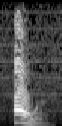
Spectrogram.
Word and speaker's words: hour: В следующем слове буква H не произносится. – Hour.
